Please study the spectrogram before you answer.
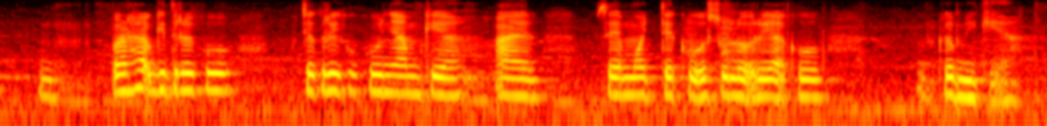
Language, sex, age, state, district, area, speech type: Santali, female, 30-45, West Bengal, Malda, rural, spontaneous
